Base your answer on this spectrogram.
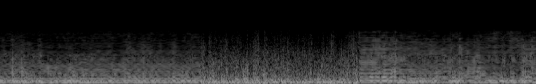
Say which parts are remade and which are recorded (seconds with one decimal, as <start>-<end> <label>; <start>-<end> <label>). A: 0.0-2.0 remade; 2.0-3.6 recorded; 3.6-5.4 remade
